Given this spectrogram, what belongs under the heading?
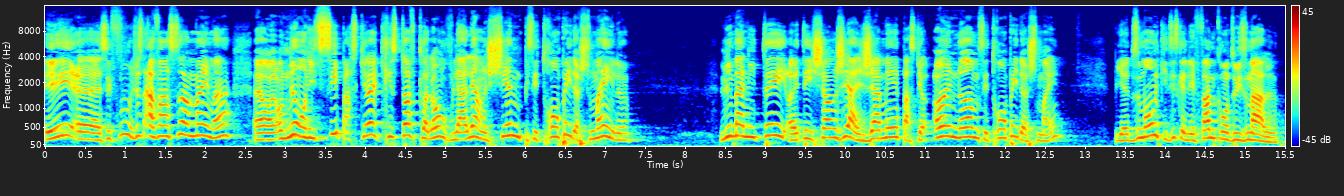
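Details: Adult French-speaking male comedian, real (not acted), diagnosed by a speech therapist with cluttering ('bredouillement'), a rare rhythm disorder that makes words of four or more syllables difficult, and who also stutters; finding: cluttering.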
